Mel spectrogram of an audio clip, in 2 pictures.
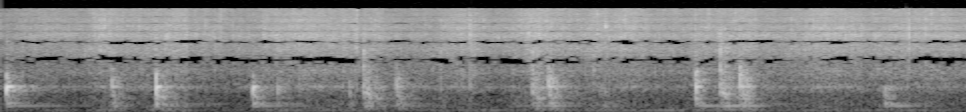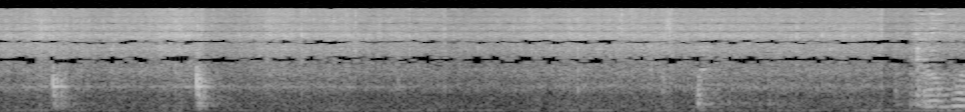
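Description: Vegetables for Schezwan noodles stir-fry in a hot pan or wok, a steady sizzle broken by frequent rhythmic clanks and scrapes of a spatula, fairly close.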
